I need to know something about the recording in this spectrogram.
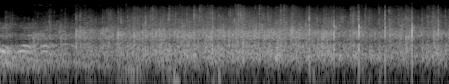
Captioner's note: applause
